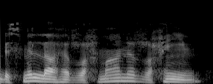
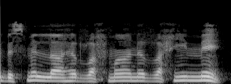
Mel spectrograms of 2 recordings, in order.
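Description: First: "الرحیم" closed on a silent-vowel m, rahim; stopped on sukun. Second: "الرحیم" ending on an added short e, rahime; higher-pitched "الرحیم" with its end vowel pronounced; final vowel voiced. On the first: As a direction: end "الرحیم" on a plain m with no vowel after it. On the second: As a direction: sound the written kasra on the last م of "الرحیم". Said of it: "در خط قرآن نوشته". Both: Shown as a demonstration.

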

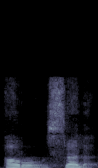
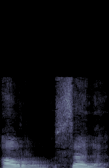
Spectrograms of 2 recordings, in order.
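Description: First: Said in the usual way. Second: «ارسل» drawn out very slowly with one gentle r tap; light, soft r. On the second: Shown as a demonstration. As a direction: stretch «ارسل» slowly, r barely trilled. («ارسل» آهسته با «ر» خفیف و لطیف) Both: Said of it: "باید خیلی خفیف و لطیف گفته بشه".

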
